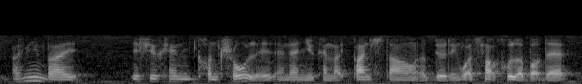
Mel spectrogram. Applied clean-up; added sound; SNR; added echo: none; none; none; none.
